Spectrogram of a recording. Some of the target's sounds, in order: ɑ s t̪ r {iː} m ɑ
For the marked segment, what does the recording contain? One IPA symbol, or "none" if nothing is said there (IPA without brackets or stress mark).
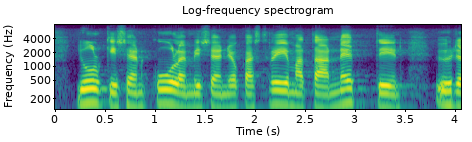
iː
